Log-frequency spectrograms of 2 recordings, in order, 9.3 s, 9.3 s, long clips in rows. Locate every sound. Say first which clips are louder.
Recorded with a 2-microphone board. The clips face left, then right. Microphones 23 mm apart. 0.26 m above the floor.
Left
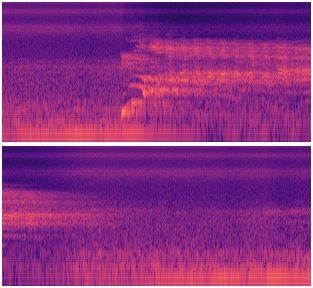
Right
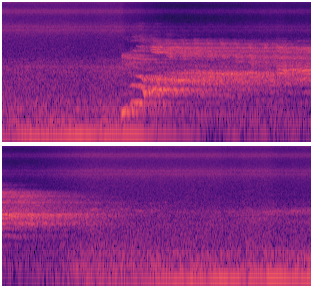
1.8 s laughter: left 3 dB; 75° left (ahead or behind), 4 m; by 5.2 s 15° left (ahead or behind), 1.9 m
